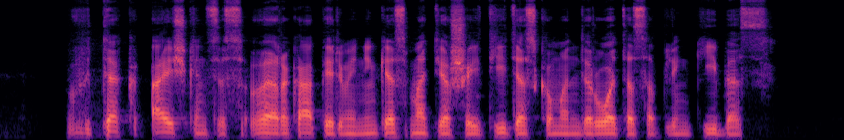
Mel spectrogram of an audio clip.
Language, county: Lithuanian, Klaipėda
